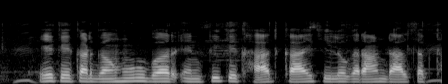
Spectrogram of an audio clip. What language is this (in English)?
Chhattisgarhi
